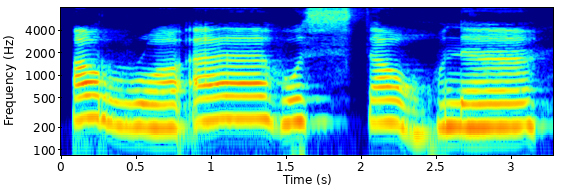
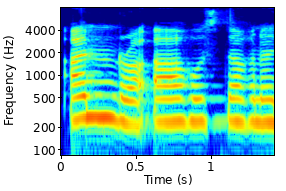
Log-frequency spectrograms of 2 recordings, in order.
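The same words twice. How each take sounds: First: अर्रआहु with the नून merged into a doubled र, said slowly; slow अर्रआहु, no नून sound before र. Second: अन रआहु with a clear separate नून; wrong reading demo. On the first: Teacher demonstrating idgham without ghunna, slowly. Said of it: "अन रआहु इस्तग़ना नहीं पढ़ना". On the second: Teacher showing the mistake, नून kept separate. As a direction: pronounce अन apart from रआहु. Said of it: "नहीं पढ़ना". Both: Shown as a demonstration.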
